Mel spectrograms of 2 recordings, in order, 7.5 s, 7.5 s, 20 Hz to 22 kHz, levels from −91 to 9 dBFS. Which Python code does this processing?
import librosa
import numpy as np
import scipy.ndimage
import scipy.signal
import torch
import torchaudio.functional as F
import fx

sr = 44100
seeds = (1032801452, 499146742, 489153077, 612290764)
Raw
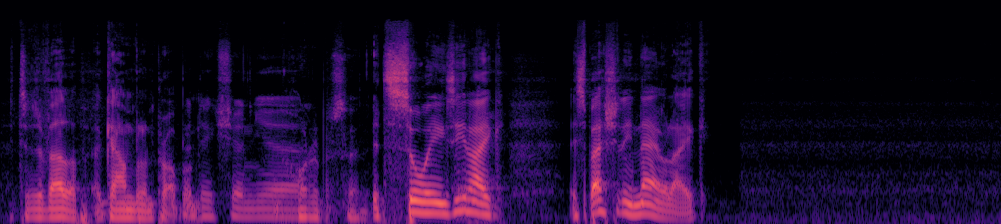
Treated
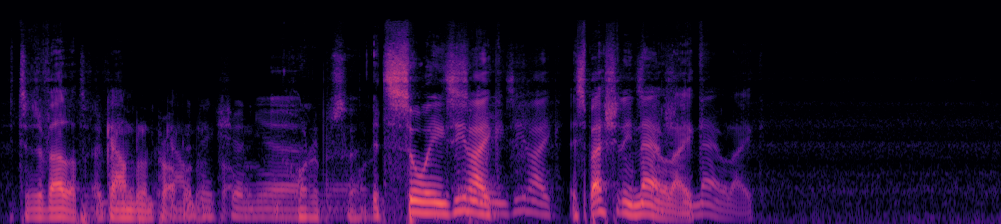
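

y = fx.lowpass(x, sr, hz=2100.0, slope=12, at=(0.68, 2.03))
y = y + 10.0 ** (-14.0 / 20.0) * np.pad(y, (int(447 * sr / 1000.0), 0))[:len(y)]
y = y * 10.0 ** (-1.0 / 20.0)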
